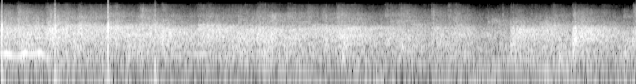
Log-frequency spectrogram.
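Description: Steady applause from an audience, a dense, continuous wash of many hands clapping at an even loudness, with a faint voice briefly audible near the start.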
